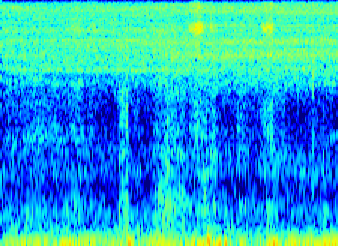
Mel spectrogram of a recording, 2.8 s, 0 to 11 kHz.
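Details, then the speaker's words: Truck air system at about 120 psi governor cut-out: steady high-pitched hiss under a few handling bumps; soapy water shows compressed air escaping from a small valve body gasket underneath, near a leaking cab leveling valve. "it sounds like it's right there but this soapy water is telling me otherwise okay huh it's coming out of this little valve body right here"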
